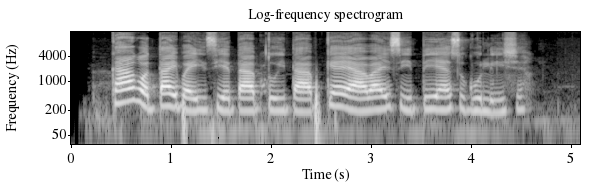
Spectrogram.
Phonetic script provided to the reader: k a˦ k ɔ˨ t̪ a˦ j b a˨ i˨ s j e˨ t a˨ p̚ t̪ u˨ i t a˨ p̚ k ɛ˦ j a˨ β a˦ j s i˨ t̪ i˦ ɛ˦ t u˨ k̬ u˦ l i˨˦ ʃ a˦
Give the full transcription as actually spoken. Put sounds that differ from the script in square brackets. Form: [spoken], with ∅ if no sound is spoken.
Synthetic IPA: k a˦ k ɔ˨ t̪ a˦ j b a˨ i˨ s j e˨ t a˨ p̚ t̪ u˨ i t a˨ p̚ k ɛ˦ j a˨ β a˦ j s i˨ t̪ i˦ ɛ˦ [s] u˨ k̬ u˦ l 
